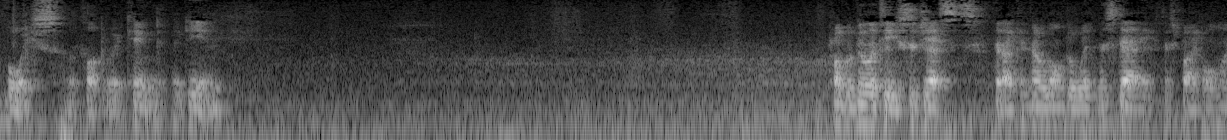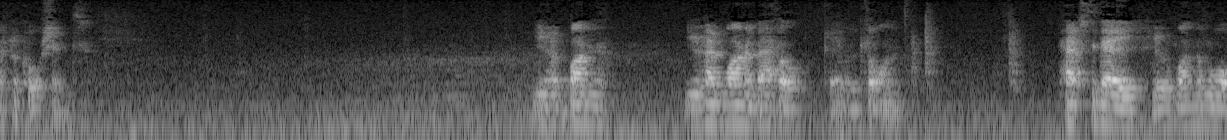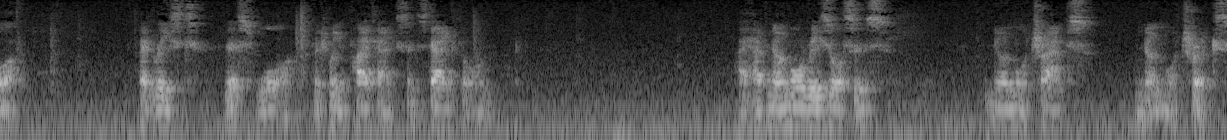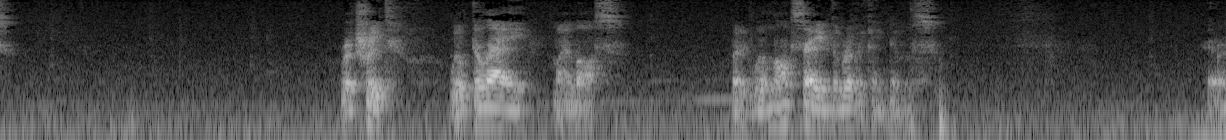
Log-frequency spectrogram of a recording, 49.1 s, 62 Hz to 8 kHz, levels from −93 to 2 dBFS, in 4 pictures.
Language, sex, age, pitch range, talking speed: English, male, 30-49, 90-100 Hz, 85 wpm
